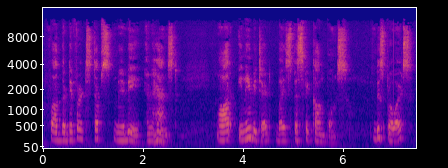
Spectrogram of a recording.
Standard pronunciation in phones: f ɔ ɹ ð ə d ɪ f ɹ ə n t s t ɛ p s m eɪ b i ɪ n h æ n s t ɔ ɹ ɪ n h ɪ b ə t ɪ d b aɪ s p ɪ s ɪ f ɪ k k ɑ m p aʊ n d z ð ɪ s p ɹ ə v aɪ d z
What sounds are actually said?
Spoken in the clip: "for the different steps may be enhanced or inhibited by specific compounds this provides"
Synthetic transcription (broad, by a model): f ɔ ɹ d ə d ɪ f ɹ ə n t s t ɛ p s m eɪ b i ɪ n h æ n s t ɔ ɹ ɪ n h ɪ b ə t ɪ d b aɪ s p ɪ s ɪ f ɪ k k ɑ m p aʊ n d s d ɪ s p ɹ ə v aɪ d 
